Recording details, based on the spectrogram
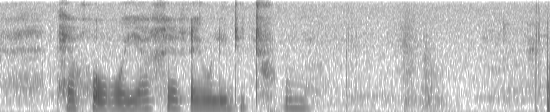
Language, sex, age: Northern Sotho, female, 22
